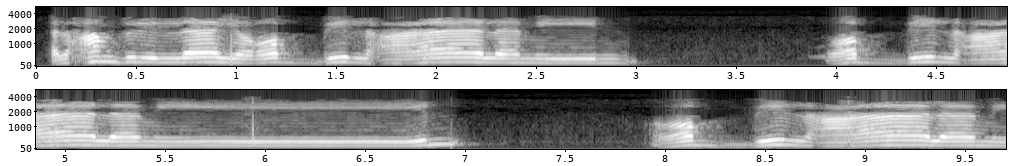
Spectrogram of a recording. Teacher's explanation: العارض للسكون المنصوب أي الذي آخره فتح، فيه ثلاثة أوجه: هي المد بمقدار حركتين بالسكون المجرد، أو بمقدار أربع حركات، أو بمقدار ست حركات · Term: المد العارض للسكون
